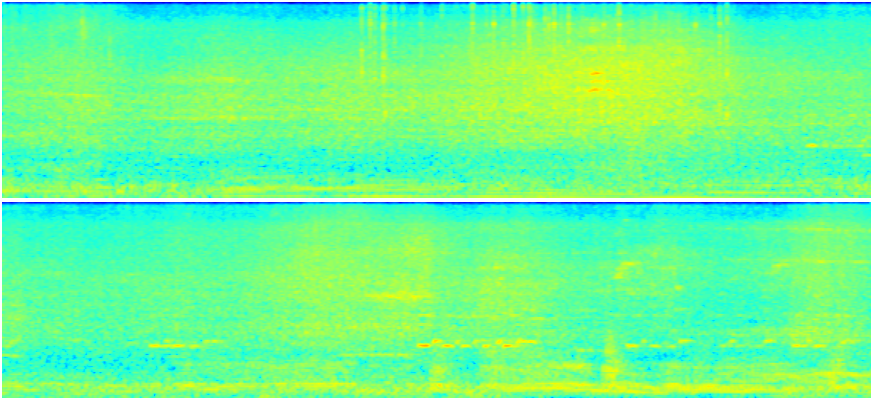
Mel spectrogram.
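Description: Street traffic: vehicle engines running and passing in a continuous low rumble that grows louder twice as vehicles go by.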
